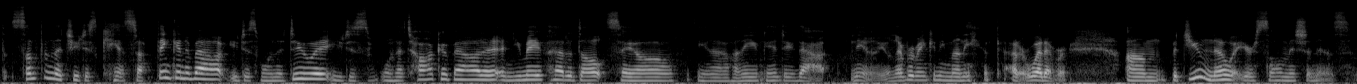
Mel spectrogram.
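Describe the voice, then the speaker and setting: A slightly hoarse woman giving a casual, chatty tarot reading, speaking directly to her viewers and repeating phrases for emphasis. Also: on the low side, a little fast, darkish tone. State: slightly hoarse after a cough. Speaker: tarot reader and channel host.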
